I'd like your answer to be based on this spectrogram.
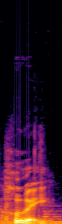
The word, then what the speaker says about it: Hubei: Has estado en, Hubei, que no se pronuncia Hubei, se pronuncia Hubei.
